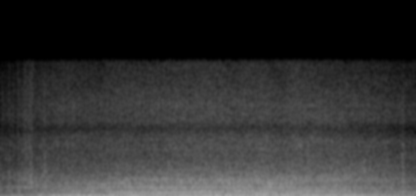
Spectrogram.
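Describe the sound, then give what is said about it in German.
Car engine as a car pulls up and stops, a steady low rumble with an idling hum that swells slightly through the middle and eases off toward the end, with no voices. “bis eben jener Henry Sand zwei Tage später in seinem Wagen vorfuhr”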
